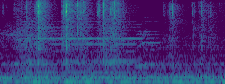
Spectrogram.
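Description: Hand-held plastic puzzle cube being turned fast, its layers snapping round in a quick, irregular run of clicks.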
